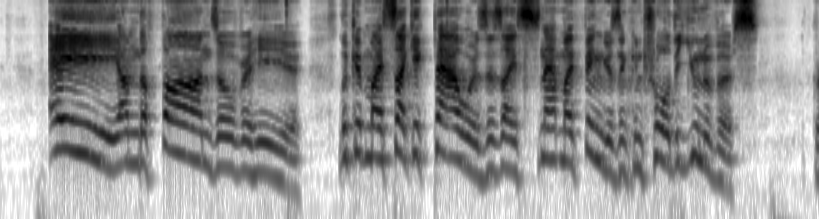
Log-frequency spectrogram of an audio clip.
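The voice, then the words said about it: Fonzie character impression. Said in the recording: “I'll do a perfect Fonzie impression.”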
